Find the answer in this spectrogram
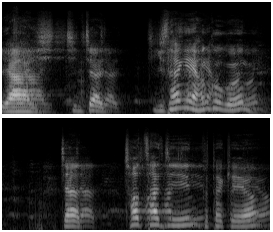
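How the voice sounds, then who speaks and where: There is audible room echo as a man speaks. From Korea, Chungcheong (North Chungcheong, Boeun). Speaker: missionary pastor. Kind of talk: sermon. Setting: church. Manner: slow speech.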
